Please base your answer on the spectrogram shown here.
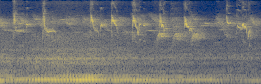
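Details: Mountain white-eyes join one another in song. High, sharp chirps and quick downslurred twitters repeat in bursts over a steady low hum.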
